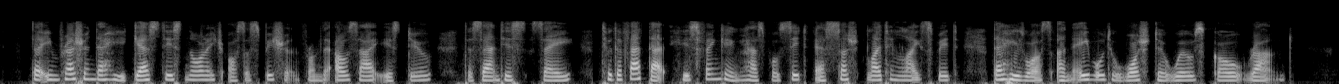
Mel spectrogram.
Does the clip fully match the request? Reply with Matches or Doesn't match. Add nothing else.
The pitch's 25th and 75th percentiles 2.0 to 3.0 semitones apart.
Matches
